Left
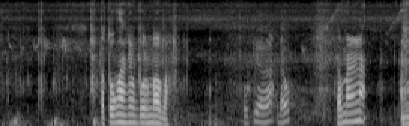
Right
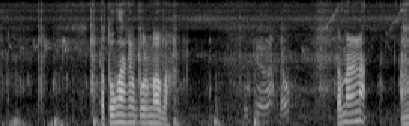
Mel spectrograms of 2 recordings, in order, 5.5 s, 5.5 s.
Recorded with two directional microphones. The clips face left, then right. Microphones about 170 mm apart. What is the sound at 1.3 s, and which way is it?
Speech, 25° left (ahead or behind).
